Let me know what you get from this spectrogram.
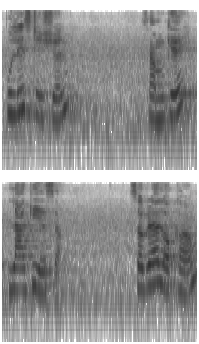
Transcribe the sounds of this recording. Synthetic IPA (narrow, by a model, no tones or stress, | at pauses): pulisːʈeɕən | samkelaɡiəsa̰ | səɡɭjalɔkʰãm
